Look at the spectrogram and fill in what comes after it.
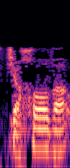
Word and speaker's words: Jehovah: And they took the vowels from the name Adonai and put them with the tetragram and came up with Jehovah or Yahweh. It can be pronounced either way, but Yahweh is somewhat more Hebrew sounding.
